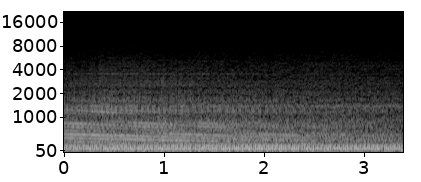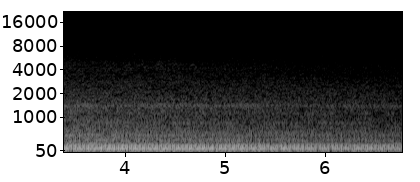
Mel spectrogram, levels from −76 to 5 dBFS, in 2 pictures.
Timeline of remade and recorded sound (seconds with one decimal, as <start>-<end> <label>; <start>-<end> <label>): 0.0-2.4 recorded; 2.4-3.4 remade; 3.4-6.8 recorded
